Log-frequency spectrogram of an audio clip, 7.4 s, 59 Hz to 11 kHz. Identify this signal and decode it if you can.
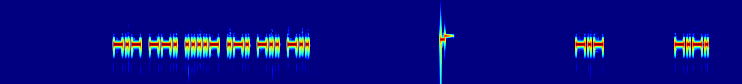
Morse code, heard as a keyed tone, about 40 wpm, spaced as for 27 wpm, 700 Hz. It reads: KG4RDD KC
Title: USA Call Signs - 6 Characters - 8x Character Spacing - 40wpm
